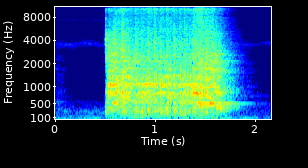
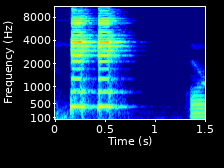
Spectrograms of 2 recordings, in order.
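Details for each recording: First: Kawasaki KZ650 cafe racer, newly rewired, pressing the start button: about a second of harsh, rapid metallic clatter. Not the starter motor itself but the parts it engages with, likely a roller and pin; clutch housing must come off. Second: Kawasaki KZ650 cafe racer build after the electrics were rewired: two short, loud horn blasts with a clear steady tone; the horn sounds strong and works normally.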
